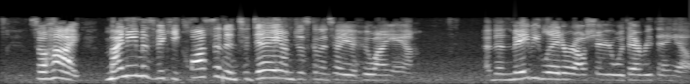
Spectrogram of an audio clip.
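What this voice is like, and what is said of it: Usual voice. Nothing is said of it.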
